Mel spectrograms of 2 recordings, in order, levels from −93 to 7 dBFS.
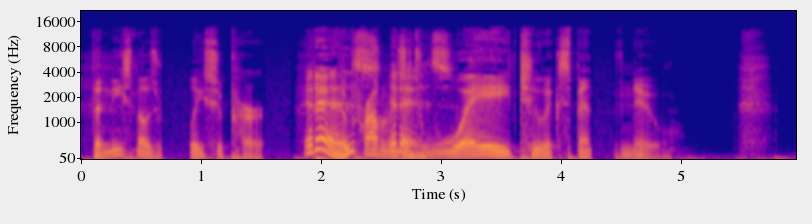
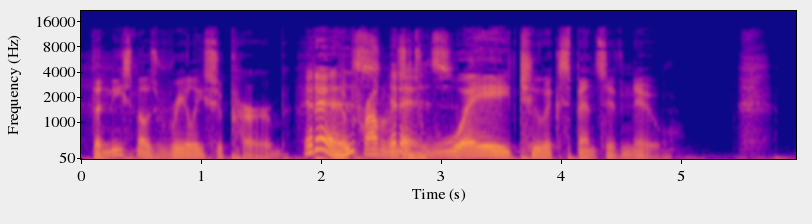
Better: second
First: audio cutting out; at 0.5 s, at 1.5 s and at 4.5 s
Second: none

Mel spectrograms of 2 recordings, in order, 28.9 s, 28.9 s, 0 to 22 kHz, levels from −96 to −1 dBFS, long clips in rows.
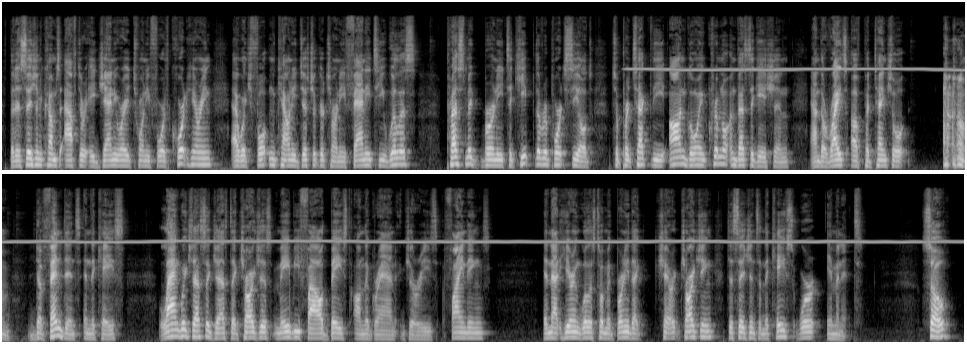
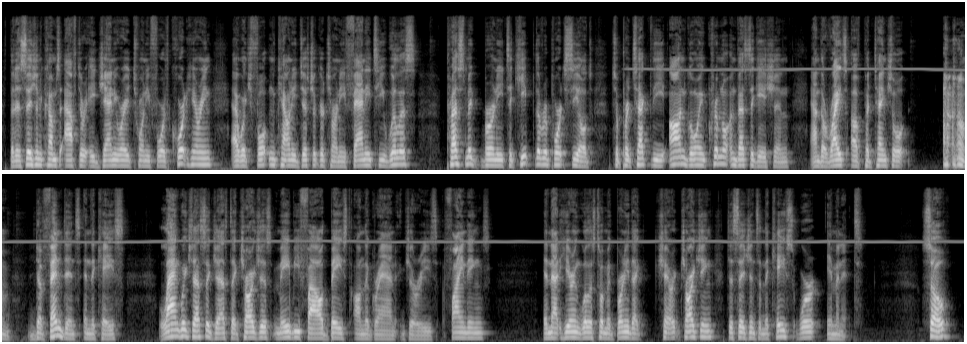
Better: second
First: high-pitched whine; loud; from 9.5 s on; 4 kHz, 9 dB below the speech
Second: high-pitched whine; faint; from 9.5 s on; 4 kHz, 20 dB below the speech

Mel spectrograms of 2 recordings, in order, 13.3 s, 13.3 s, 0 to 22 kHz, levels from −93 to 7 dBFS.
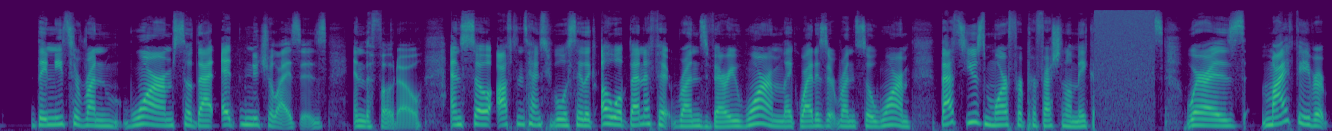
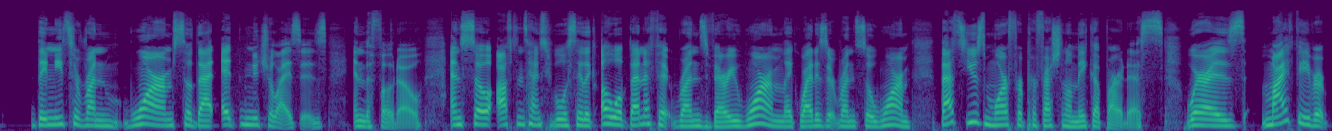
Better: second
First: audio cutting out; filled with static; at 11 s for 0.5 s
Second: none

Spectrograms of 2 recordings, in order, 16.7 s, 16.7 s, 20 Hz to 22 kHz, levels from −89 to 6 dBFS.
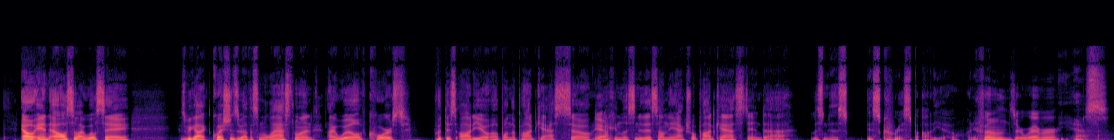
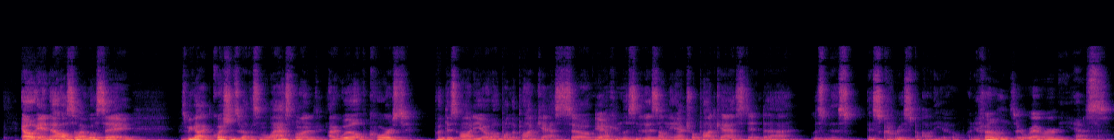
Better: first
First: none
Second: room echo; slight; dies away in 0.6 s // off-mic speech; far

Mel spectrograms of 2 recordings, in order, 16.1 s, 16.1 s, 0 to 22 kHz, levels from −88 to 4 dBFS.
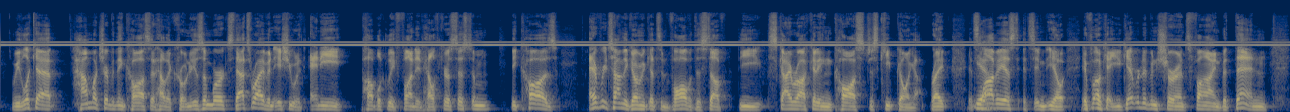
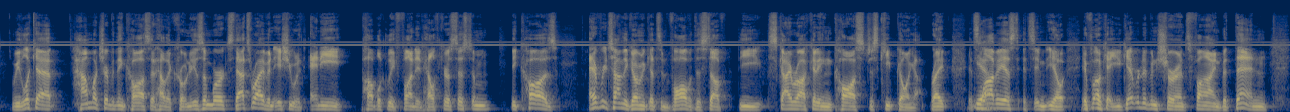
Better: second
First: high-pitched whine; loud; throughout; 4 kHz, 7 dB below the speech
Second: high-pitched whine; faint; throughout; 4 kHz, 20 dB below the speech

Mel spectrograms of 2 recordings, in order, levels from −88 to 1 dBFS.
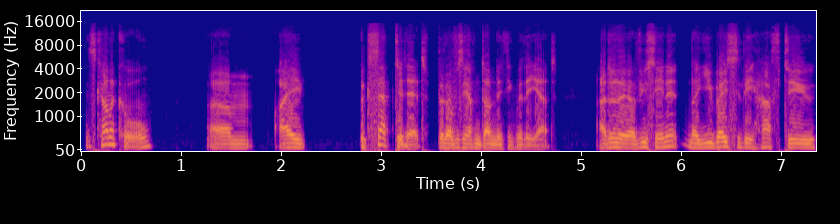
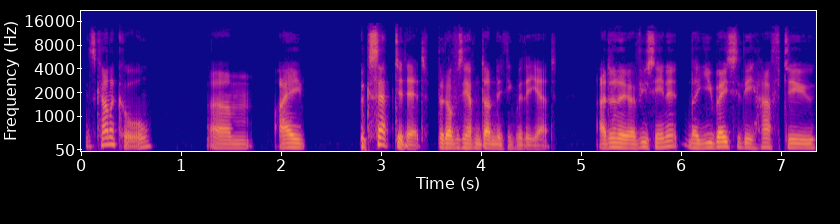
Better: second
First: distortion; heavy; 7 dB below the speech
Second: none

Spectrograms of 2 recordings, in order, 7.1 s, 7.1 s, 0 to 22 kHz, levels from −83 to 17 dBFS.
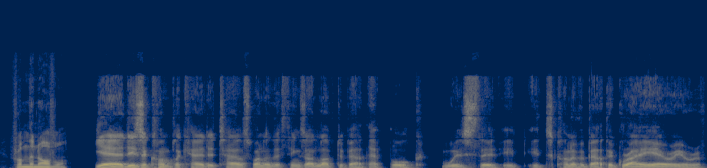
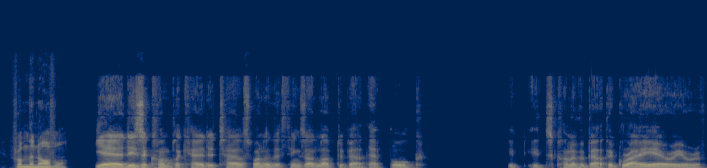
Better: first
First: none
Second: audio cutting out; at 4.5 s for 0.5 s

